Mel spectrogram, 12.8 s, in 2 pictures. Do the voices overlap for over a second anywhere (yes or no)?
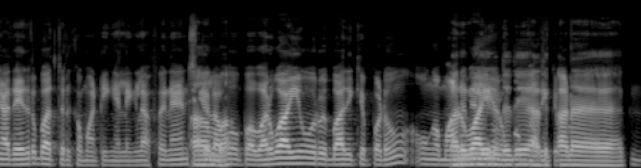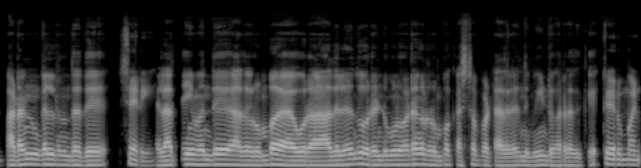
yes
